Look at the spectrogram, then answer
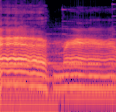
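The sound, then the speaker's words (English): A person imitates a cow's moo, a loud, drawn-out, wavering voiced call that briefly breaks off and then carries on in a second sustained moo. “For some reason, I went to cow.”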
